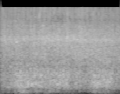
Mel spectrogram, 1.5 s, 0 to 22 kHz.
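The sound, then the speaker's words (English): A river flows with a steady, continuous rush of water, fairly loud, with a dense hiss and low churning and no voices; the river has a decent flow, about 500 cubic feet per second below average. “There's actually a little bit of water in this river. There's some, yeah. We're doing well, actually. This is a pretty decent flow.”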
